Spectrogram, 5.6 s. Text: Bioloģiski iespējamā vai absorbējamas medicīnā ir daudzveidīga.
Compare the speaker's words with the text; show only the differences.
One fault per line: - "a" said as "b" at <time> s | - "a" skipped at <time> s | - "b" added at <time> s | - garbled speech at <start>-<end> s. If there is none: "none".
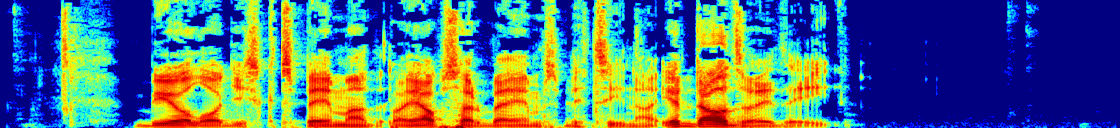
none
